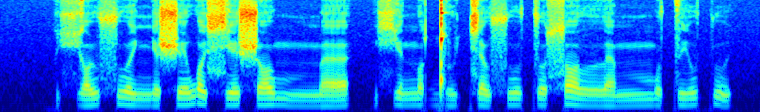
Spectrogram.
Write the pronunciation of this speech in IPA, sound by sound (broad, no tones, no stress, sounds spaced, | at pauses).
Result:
ç ɒ y̯ sʷ æ i̯ ɲ æ ʃ e w ɒ ɕ e ʃ ɒ u̯ mː æ | ç e n ɒ ɡ͡ǃ u c æ sʷ e u̯ t o ɬ ɒ lː æ mː o t i u̯ tʷ i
